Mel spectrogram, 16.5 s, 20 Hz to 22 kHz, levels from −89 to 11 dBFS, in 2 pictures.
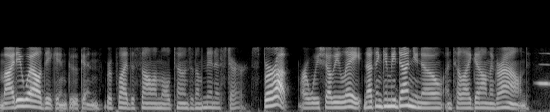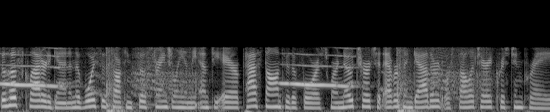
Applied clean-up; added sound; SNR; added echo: none; Squeak; 5 dB; none.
